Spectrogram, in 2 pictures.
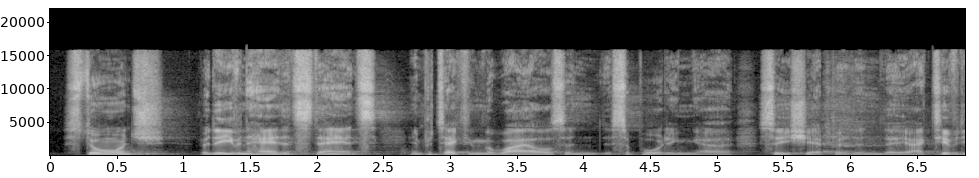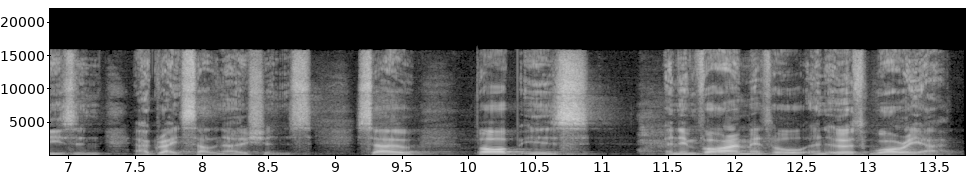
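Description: A man with a normal speaking voice talks at a fairly slow pace and fairly low pitch, with ordinary pitch variation. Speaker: guest. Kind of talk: speech introduction. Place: hall. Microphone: podium.

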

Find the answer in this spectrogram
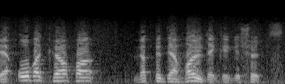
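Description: Here a man talks at a moderate pace. His tone is fairly bright, and his pitch swings widely. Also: medium pitch for a man.

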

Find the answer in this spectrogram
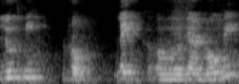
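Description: Audible room echo and light background noise surround a woman speaking at a moderate pace with ordinary pitch variation. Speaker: English teacher. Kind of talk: online lesson. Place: classroom. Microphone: camera far.

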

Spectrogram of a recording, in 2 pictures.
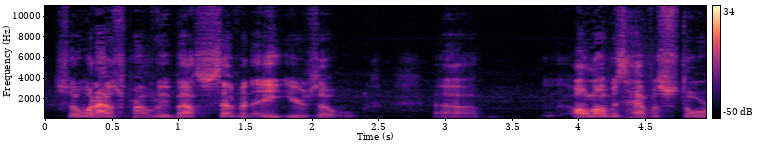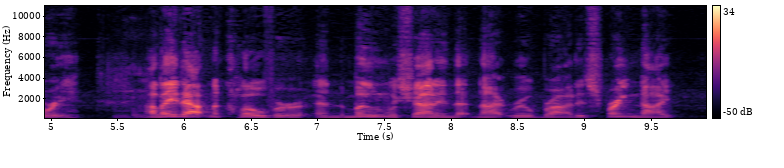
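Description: Vocal fry marks a man's moderate-paced speech with a Texan accent. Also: medium pitch for a man, ordinary pitch variation. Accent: Texan Southern US English. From Texas. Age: 80s+. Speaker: retired pastor. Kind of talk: testimony. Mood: calm, reflective. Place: studio. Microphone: lapel.

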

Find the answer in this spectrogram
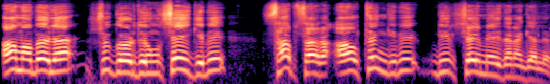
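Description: Very slow in pace, a man speaks in a high pitch. The sound is dry and close, with no echo. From Toroslar, Mersin, Turkey. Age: 60s. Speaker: farmer. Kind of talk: interview. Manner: hesitant with fillers.

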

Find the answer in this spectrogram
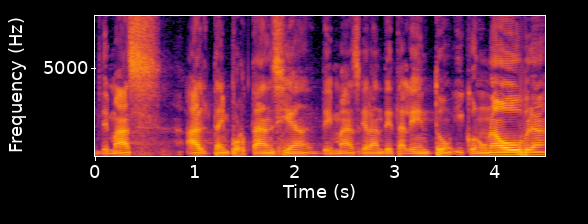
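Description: The pace is very slow. The background stays quiet. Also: man. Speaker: moderator. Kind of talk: event introduction before an on-stage interview. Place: stage. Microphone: handheld.

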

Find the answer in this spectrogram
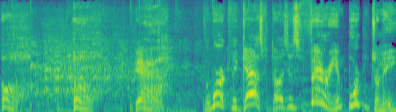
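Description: A cartoonish character voice with a fairly high pitch moves at a fairly slow pace. Clear background noise runs behind it. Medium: puppet. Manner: out of breath, folksy.

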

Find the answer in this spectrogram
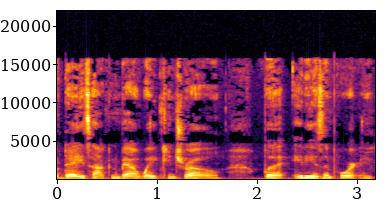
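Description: Light background noise sits behind a woman with a dark, mellow tone. She is somewhat breathy, and her intonation is monotone and flat. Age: 50s. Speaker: vlogger with a prosthetic leg. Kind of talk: casual vlog talk to camera. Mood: earnest, animated storytelling. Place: home room. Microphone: phone near.

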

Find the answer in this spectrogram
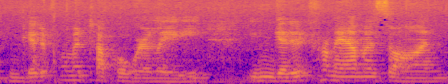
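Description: The speech runs at a fairly quick pace with noticeable background noise. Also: woman. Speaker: cooking demonstrator and author. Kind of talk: cooking tutorial. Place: kitchen.

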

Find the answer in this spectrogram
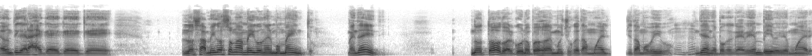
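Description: Over a quiet background, a man talks at a fairly quick pace with ordinary pitch variation. He leaves long, frequent pauses, and his loudness swings widely. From Dominican Republic, San Juan countryside, raised in Santo Domingo; Dominican Republic. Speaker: ex-convict; interview guest. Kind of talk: interview, life story. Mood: calm, reflective storytelling. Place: studio. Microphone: studio mic.

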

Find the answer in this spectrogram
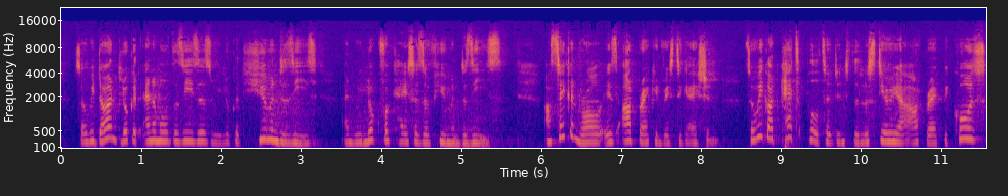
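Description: Somewhat breathy, a woman speaks at a fairly quick pace with ordinary pitch variation. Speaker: public panelist. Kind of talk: panel presentation. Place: hall. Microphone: handheld.

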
